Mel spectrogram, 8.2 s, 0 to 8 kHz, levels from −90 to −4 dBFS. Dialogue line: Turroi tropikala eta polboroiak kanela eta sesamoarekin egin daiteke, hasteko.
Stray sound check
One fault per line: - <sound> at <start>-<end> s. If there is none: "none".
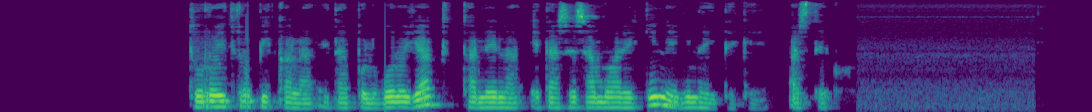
none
